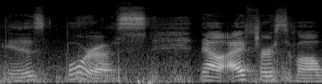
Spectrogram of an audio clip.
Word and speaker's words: Booras: It does, Booras. So Yeah. Booras, normally we would spell B-O-R-I-S, right? But you spell it B-O-O-R-A-S.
